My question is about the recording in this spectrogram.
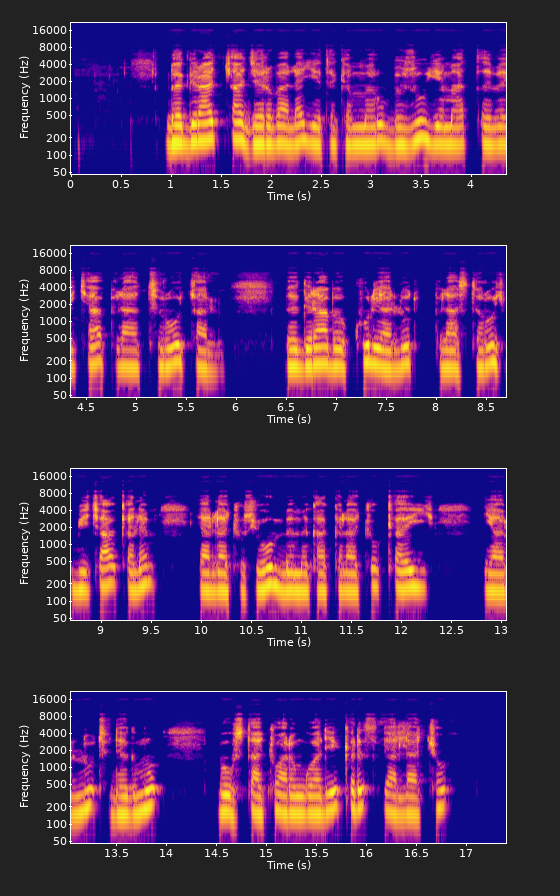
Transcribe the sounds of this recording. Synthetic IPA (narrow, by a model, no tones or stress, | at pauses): bəɡɨɾat͡ʃʼːad͡ʒəɾβalajːɛt̪ʰəkʰəmːəɾubɨzujɛmat̪ʼːəβəkʼapʰɨlat̪ʰəɾo̞t͡ʃːalːubəɡɨɾabəkʰːuljalːut̪pʰɨlast̪ʰəɾo̞t͡ʃːbɨt͡ʃʼakʼələmjalːat͡ʃːɛwsiho̞nbəməkʰakːəlat͡ʃːɛwkʼəj | jalːut̪d̪əɡmo̞ | bəwʊst̪ʼat͡ʃːɛwaɾəŋɡʷad̪e̞kʼɨɾsʼjalːat͡ʃːɛw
